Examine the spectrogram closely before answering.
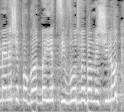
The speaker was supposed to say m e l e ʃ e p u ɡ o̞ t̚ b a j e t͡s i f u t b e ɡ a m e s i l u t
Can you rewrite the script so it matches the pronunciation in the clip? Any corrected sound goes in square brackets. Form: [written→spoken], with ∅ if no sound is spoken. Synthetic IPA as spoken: m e l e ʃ e p [u→o] ɡ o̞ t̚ b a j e t͡s i [f→v] u t [b→v] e [ɡ→b] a m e [s→ʃ] i l u t

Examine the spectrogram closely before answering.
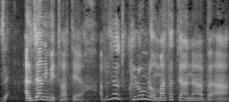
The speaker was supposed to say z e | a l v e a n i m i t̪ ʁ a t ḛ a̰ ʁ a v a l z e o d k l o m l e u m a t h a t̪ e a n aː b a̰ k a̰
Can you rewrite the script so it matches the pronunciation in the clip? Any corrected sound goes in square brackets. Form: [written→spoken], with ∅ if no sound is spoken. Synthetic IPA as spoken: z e | a l [v→z] e a n i m i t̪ ʁ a t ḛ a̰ [ʁ→χ] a v a l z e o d k l [o→u] m l e u m a t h a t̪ e a n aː b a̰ [k→ʔ] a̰

